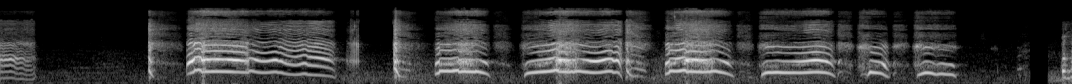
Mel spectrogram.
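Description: A high-pitched crying voice wailing in a run of long cries with a wobbling pitch, starting about two seconds in and going on with short breaks between cries.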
